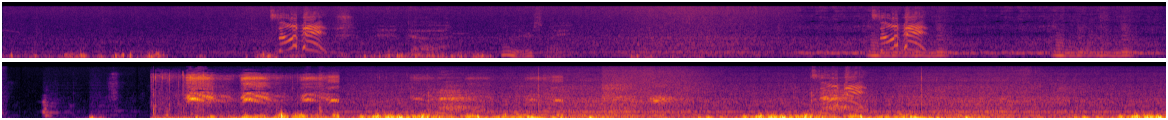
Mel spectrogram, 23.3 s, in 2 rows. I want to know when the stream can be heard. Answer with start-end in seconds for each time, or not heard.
not heard.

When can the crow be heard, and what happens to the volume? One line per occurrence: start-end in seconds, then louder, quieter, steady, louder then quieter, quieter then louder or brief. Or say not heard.
13.2-18.9 quieter then louder.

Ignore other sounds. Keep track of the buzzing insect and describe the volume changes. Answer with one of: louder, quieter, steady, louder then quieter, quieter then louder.
louder.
